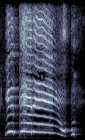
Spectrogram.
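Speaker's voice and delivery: high, squealed cheerleader shout; mock cheer. Reader congratulating the karmic in jest, squealing mock cheer. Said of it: "We got a little cheer for you".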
